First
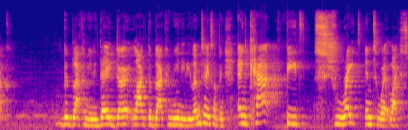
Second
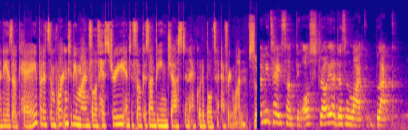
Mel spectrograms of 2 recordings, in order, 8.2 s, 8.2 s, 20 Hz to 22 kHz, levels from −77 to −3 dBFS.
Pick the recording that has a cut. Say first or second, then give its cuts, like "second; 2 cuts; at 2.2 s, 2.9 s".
second; 1 cut; at 5.1 s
